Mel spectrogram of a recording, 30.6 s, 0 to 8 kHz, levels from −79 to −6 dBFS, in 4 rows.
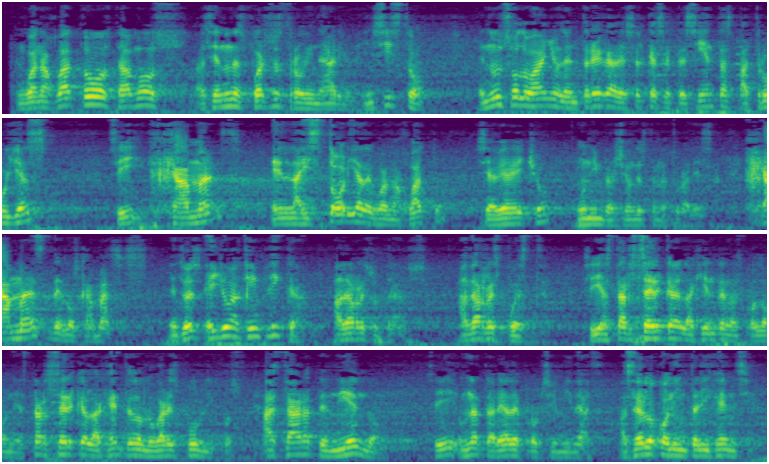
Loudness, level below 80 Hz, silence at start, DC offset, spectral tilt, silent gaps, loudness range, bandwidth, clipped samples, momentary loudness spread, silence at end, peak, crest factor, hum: -18 LUFS; -46 dBFS; 0.15 s; under 0.1%; -4.5 dB/octave; none; 4 LU; 8 kHz; under 0.1%; 16 LU; 0 s; 0 dBFS; 18 dB; none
